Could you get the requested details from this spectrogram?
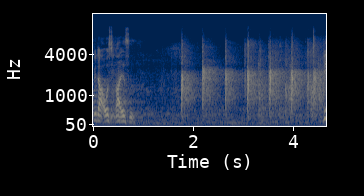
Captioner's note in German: Beifall bei der LINKEN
